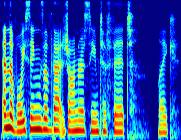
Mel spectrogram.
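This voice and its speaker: A young woman, a singer-songwriter guest, talking casually and thoughtfully in a podcast interview, soft-spoken with many fillers. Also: medium pitch, steady tone, takes it slowly, clear, resonant tone, no room sound, clean studio sound.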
